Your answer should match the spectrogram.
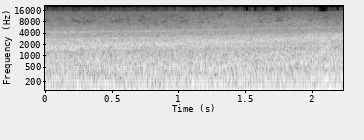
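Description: Broadband jet engine roar in Microsoft Flight Simulator during a general aviation flight over Japan, a steady unbroken wash of noise holding at one level throughout with a low hum beneath, no talk.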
